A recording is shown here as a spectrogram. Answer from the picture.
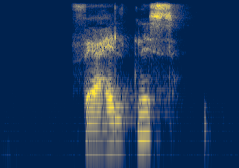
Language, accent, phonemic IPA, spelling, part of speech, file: German, Austria, /fɛɐ̯ˈhɛltnɪs/, Verhältnis, noun, De-at-Verhältnis.ogg
- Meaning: 1. relation, ratio 2. relationship 3. affair (adulterous relationship) 4. circumstances, means (material and/or social conditions in which one lives)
